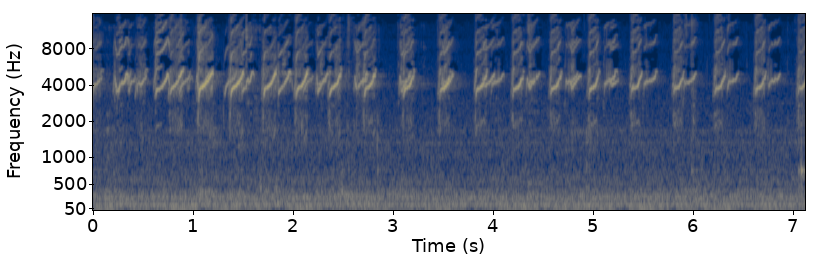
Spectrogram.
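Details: Young birds begging while being fed: a fast series of sharp, high, upward-flicking chirps repeated nearly three times a second throughout, with a faint low rumble underneath.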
